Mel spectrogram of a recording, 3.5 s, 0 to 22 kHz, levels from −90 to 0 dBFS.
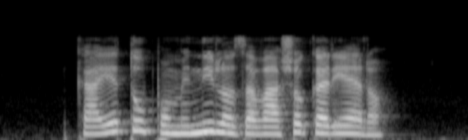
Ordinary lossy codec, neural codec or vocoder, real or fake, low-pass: none; none; real; 7.2 kHz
